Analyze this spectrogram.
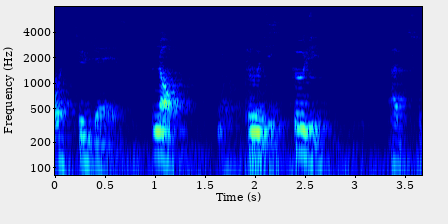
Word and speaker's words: Fuji: Green wasabi hot sauce from Mount Fiji. Why is it spelled with two J's? No, Fuji.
